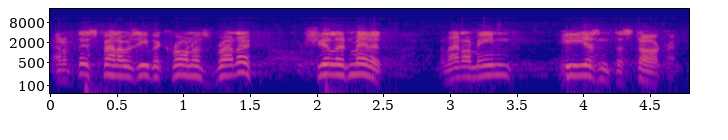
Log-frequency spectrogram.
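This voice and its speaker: A man's voice: sits high, expressive, a little fast, a bit bright. A man playing an impatient police detective in 1940s radio style, blustery and argumentative. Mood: exasperated. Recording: dull lo-fi old radio recording.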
